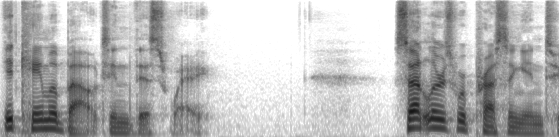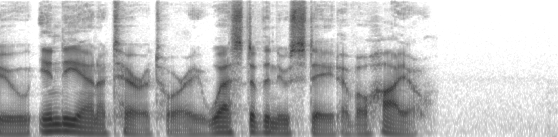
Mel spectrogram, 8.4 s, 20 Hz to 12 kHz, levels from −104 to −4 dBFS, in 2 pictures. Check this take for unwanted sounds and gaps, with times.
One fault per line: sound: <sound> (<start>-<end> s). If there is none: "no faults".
no faults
